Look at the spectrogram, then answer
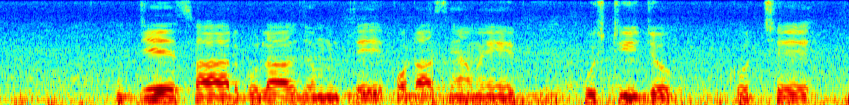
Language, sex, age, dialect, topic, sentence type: Bengali, male, 18-24, Western, agriculture, statement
